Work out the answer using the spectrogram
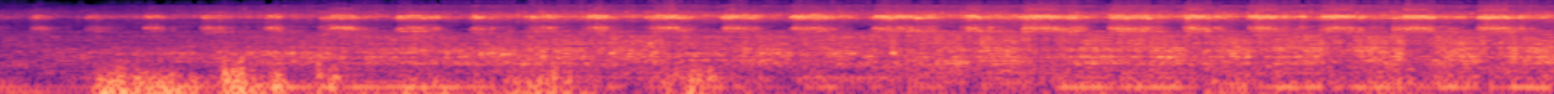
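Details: Engine at quiet idle: shrill chirping squeak pulsing a few times a second, tracking belt speed; water pump, alternator or other belt-driven accessory suspected, to be narrowed by removing drive belts one at a time.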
